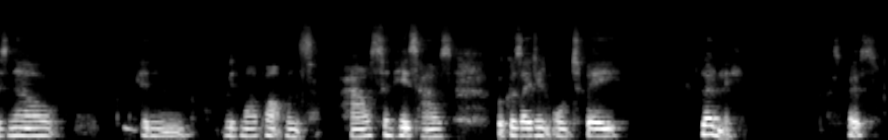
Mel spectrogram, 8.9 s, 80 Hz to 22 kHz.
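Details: Adult woman, stroke survivor with aphasia following a stroke in 2019, interviewed about life during lockdown; aphasia.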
